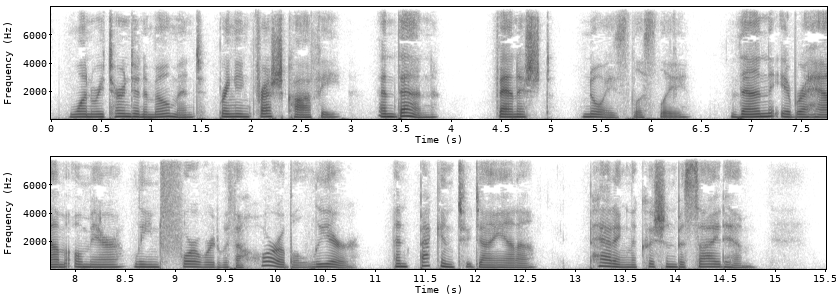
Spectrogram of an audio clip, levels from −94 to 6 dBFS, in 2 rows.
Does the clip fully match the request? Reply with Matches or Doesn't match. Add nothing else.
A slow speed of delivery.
Matches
